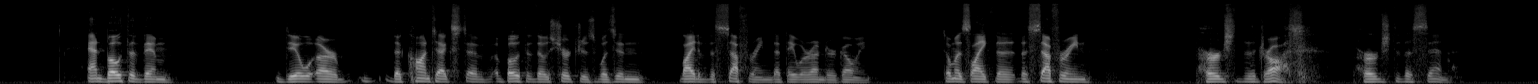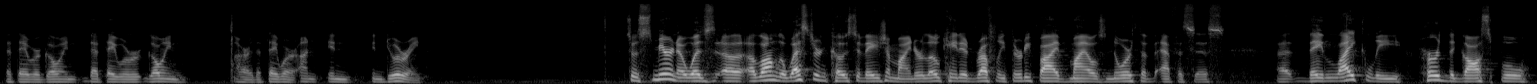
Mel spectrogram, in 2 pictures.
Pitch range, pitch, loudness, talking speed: 115-145 Hz, 125 Hz, -30 LUFS, 145 wpm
